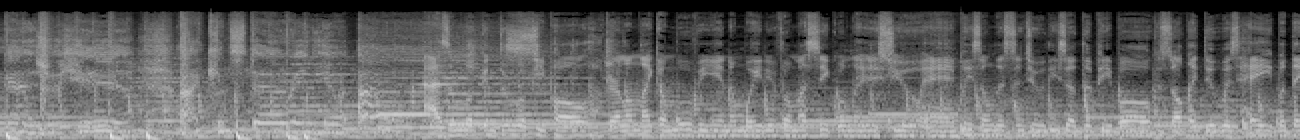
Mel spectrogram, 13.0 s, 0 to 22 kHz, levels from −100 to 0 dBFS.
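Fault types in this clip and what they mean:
No faults detected in this clip.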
